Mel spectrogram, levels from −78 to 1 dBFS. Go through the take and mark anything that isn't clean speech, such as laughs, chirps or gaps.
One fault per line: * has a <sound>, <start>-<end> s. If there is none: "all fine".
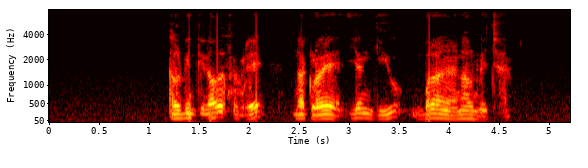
all fine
